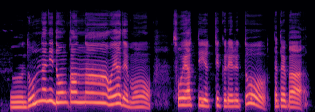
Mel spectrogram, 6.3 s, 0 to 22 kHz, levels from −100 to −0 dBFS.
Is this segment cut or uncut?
cut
